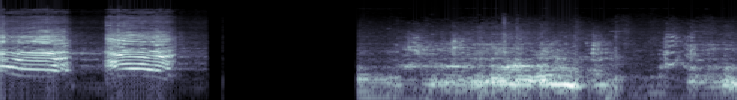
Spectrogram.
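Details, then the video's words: Large animals, from a set of forest and zoo sounds featuring bulls, gorillas, rhinos and lions: two wavering tonal bellows of about a second each, then a silent gap, then five seconds of rough, low, rumbling roaring with grunts. "the big sound of large animals such as bulls, gorillas, rhinos, lions"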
